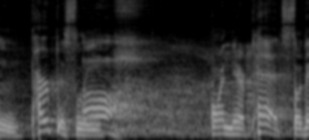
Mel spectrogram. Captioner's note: moans of disgust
